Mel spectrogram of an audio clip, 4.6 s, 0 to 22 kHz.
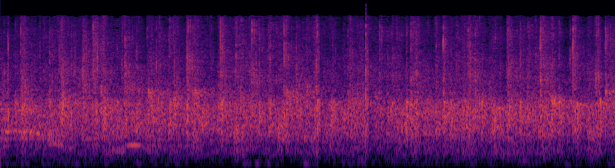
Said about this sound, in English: One of the things I wanted to highlight first was our 8 new core committers, both the core and themes. So let's do a round of applause.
